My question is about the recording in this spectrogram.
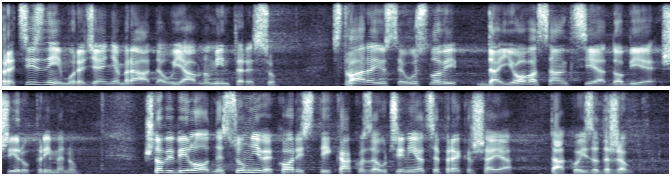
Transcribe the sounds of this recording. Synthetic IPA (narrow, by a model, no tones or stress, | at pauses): pɾe̞t̪siznijimuɾe̞d͡ʑe̞ːɲe̞mɾaːd̪aujaːʋno̞mint̪e̞ɾe̞̰su | st̪ʋaːɾajuse̞uːslˠo̞ʋi | d̪aio̞ʋasaŋk̚t̪sijad̪o̞bije̞ʃiɾupɾime̞nu | ʃt̪o̞bibiːlo̞ːd̪ne̞sumʎiʋe̞ko̞ɾist̪ikako̞zaut͡ʃinio̞t̪se̞pɾe̞kr̩ʃaja | t̪ako̞izad̪r̩ʒaʋu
